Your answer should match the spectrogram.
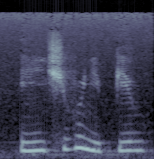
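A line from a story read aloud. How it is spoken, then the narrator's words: Barely audible whisper. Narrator (Russian): едва слышно прошептал Иоганн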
